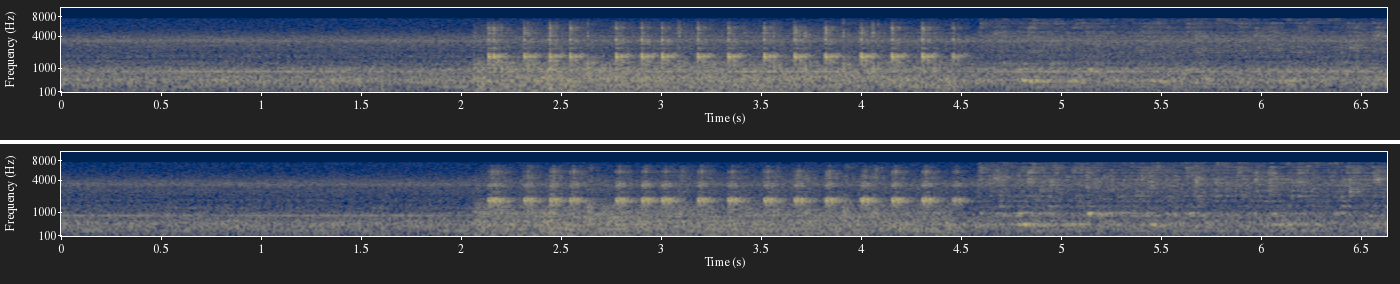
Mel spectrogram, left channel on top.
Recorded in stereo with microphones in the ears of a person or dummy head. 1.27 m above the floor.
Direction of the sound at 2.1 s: 45° left (ahead or behind).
